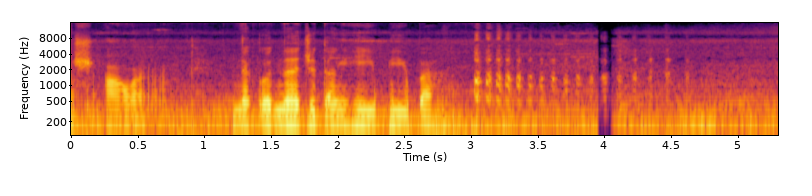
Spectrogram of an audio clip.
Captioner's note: laugh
